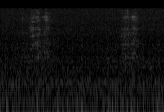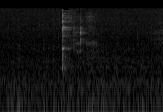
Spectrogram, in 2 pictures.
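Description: Metal spoon stirring dry flour mix in a glass mixing bowl: a few soft scraping strokes about two seconds apart, with a sharper clink of the spoon against the glass about four and a half seconds in.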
